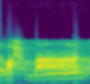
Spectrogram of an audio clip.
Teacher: اس را کو پر پڑھیں گے، ہا کو واضح کریں گے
